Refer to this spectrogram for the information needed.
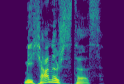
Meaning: strong/mixed nominative/accusative neuter singular superlative degree of mechanisch
- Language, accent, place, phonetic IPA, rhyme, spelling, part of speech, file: German, Germany, Berlin, [meˈçaːnɪʃstəs], -aːnɪʃstəs, mechanischstes, adjective, De-mechanischstes.ogg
